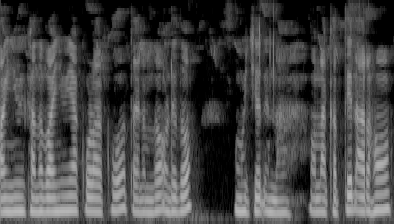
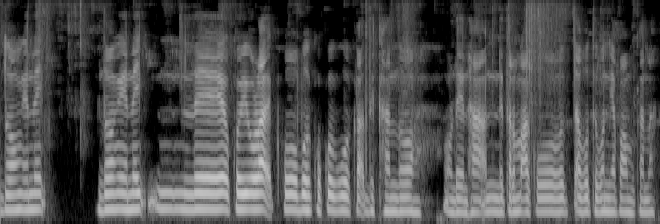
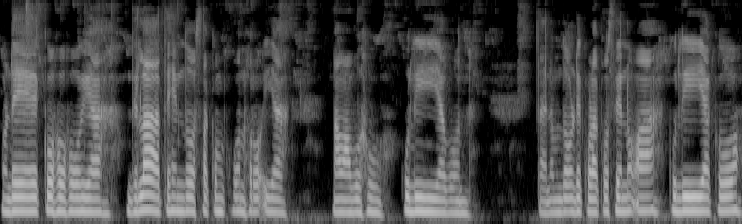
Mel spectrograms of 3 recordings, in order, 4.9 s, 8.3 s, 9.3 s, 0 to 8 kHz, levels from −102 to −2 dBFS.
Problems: none marked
